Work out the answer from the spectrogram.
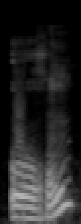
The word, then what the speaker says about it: aurons: Nous aurons, final S not pronounced, O and N together, nasal, on, A-U-O.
